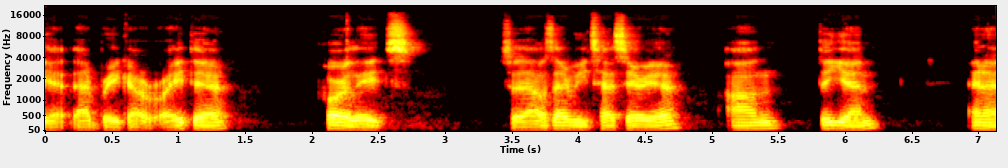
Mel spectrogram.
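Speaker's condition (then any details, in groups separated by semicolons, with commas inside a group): No condition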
